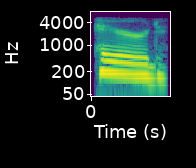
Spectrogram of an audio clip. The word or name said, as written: haired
